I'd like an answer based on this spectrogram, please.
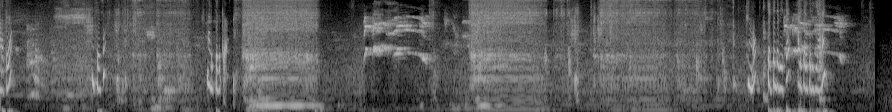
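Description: Industrial sewing machine stitching chiffon in two runs with a steady motor hum: a short run about two and a half seconds in, and a longer one of nearly three seconds from about five seconds in. Fabric rustles before and after the stitching, and a brief high chirping falls between the two runs.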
